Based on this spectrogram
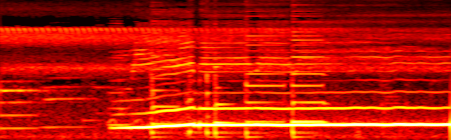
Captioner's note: humming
